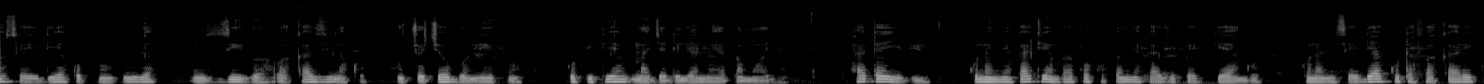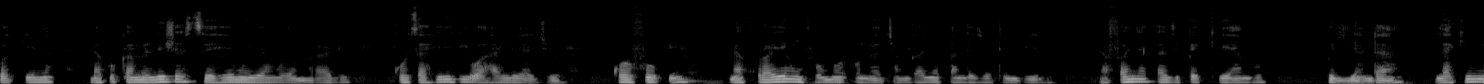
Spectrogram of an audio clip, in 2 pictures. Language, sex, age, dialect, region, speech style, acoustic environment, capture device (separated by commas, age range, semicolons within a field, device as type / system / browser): Swahili, male, 18-24, Kenya - Nairobi Sheng-influenced, Kenya, happy; excited, silence, mobile / Linux / Chrome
